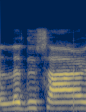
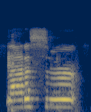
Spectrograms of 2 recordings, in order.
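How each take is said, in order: First: The surname is pronounced with French sounds. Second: The surname is pronounced with English sounds.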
